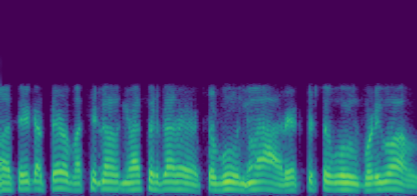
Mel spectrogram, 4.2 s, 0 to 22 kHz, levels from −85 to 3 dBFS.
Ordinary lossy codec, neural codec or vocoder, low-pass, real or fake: Opus, 32 kbps; codec, 16 kHz, 1 kbps, FreqCodec, larger model; 3.6 kHz; fake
